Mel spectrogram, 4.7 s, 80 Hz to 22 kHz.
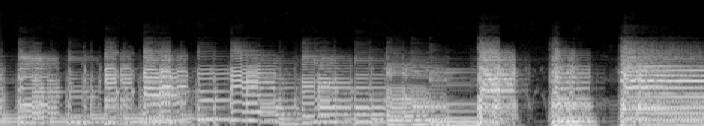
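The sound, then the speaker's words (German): Electric guitar with a slapback echo effect from an FM9 multi-effects unit: a quick run of distorted, harmonically rich notes played loudly, with short repeats trailing the notes and a few brief gaps near the end. “hast du bei dir im FM9 auch ein Slapback?”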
